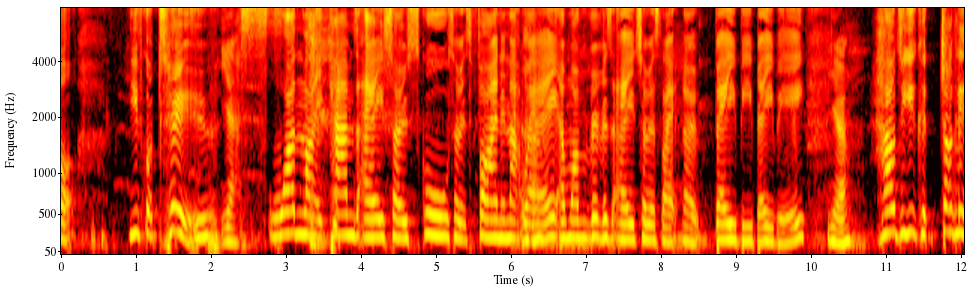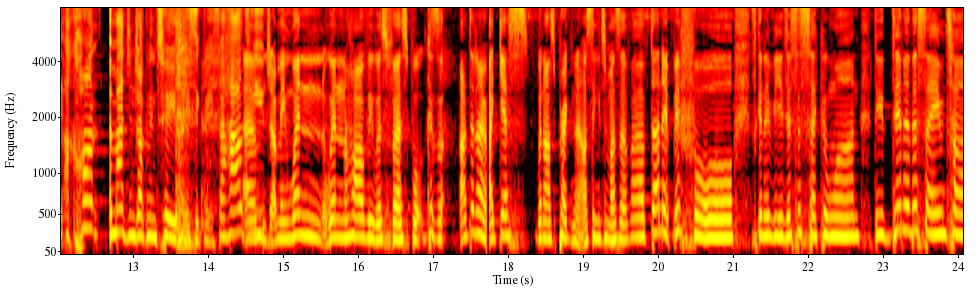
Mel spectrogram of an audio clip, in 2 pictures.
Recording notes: Part 1 of 'Badass Mums Live' at the Roundhouse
